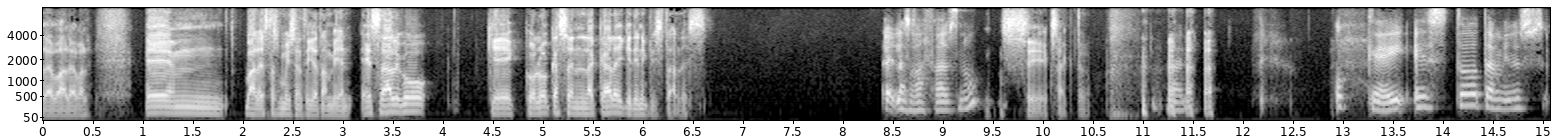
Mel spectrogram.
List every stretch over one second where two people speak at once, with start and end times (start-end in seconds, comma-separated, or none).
none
